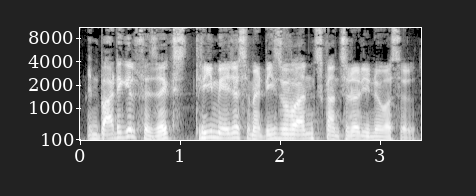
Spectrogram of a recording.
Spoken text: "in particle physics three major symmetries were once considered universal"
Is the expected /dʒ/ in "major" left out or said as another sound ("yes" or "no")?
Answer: no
